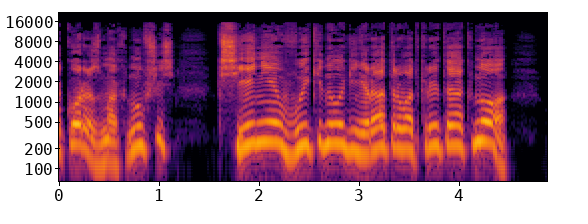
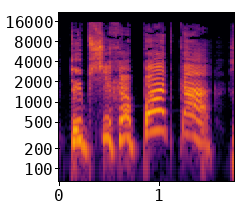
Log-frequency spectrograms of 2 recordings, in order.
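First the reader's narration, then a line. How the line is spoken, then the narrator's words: Yelling. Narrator (Russian): завопил Удалов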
